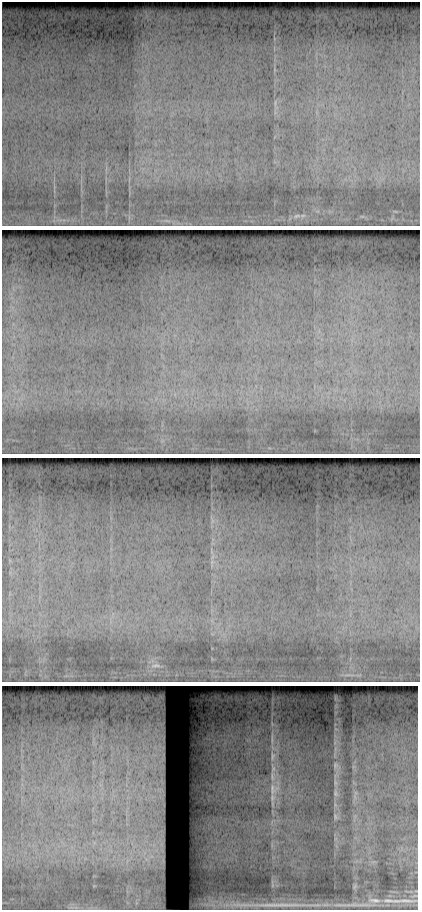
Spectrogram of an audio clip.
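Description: Hog plum pickle with five-spice and crushed dried chili is stirred and fried in a little oil, giving a steady soft sizzle with scraping stir strokes. There is a brief cut near the end, then the sizzling resumes.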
